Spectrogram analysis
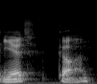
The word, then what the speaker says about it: Hjertegarn: Yet gone.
